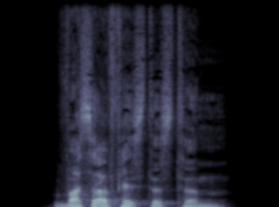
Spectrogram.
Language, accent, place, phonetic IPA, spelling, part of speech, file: German, Germany, Berlin, [ˈvasɐˌfɛstəstəm], wasserfestestem, adjective, De-wasserfestestem.ogg
- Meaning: strong dative masculine/neuter singular superlative degree of wasserfest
